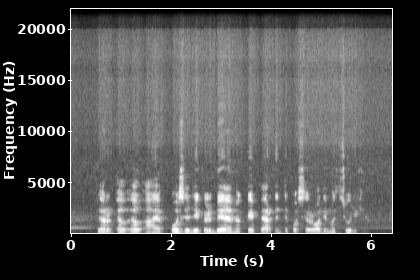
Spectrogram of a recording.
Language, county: Lithuanian, Utena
